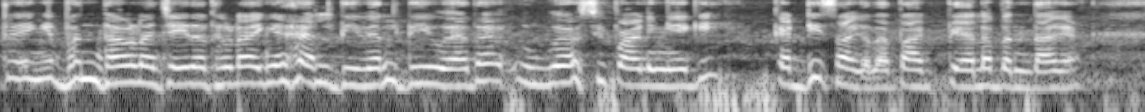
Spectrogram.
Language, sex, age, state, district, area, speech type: Dogri, female, 30-45, Jammu and Kashmir, Udhampur, urban, spontaneous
